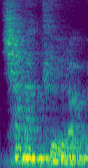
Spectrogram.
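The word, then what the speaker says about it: שבת: 안식의 히브리어 원어는 샤바트라고 읽습니다.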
